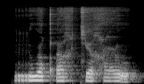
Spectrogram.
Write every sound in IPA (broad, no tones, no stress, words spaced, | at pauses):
ruqʼeχceχʕʊ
